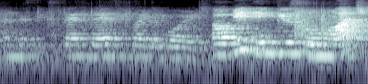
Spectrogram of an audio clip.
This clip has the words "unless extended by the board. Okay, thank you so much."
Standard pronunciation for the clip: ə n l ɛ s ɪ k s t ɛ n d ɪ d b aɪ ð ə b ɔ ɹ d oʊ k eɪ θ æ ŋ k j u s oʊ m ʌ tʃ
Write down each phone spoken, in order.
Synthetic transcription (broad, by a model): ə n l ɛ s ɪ k s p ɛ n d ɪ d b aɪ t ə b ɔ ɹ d oʊ k eɪ t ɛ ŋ k j u s oʊ m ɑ tʃ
